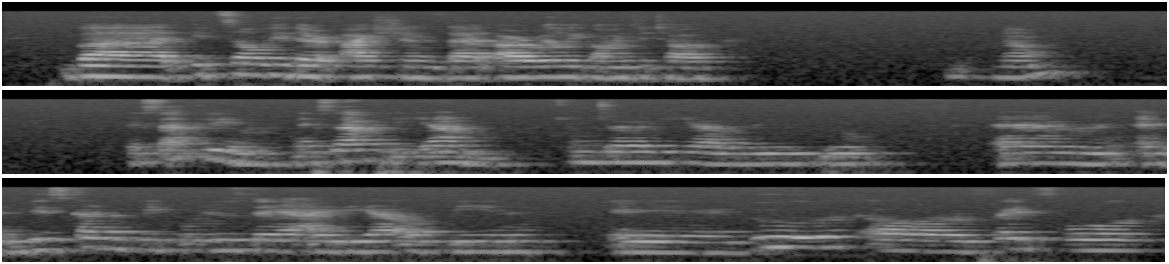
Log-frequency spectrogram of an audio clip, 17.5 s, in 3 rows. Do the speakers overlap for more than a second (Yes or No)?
No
